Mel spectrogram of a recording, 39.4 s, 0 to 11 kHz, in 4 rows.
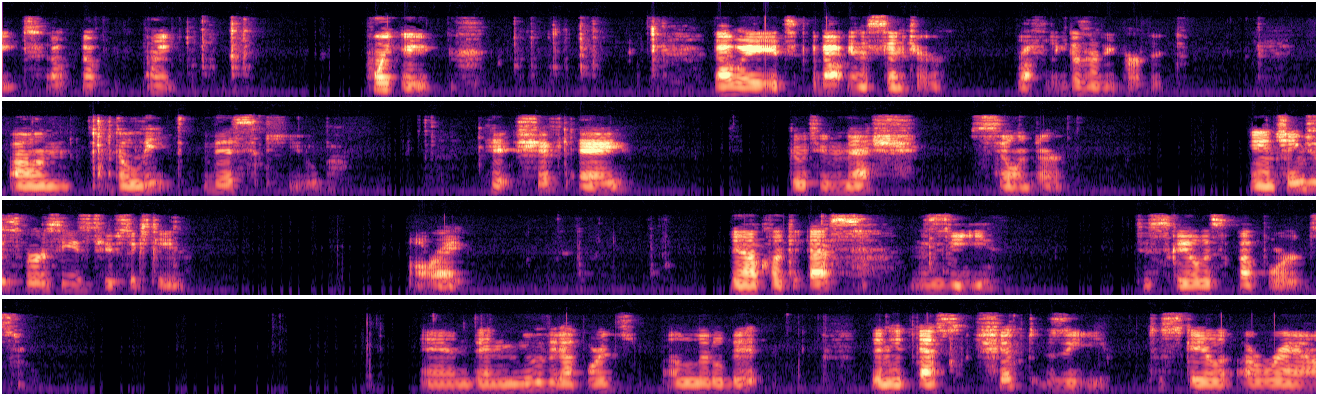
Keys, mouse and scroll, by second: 10.5 Delete, 14.0 shift+a, 23.9 Tab, 24.5 Tab, 25.8 s.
